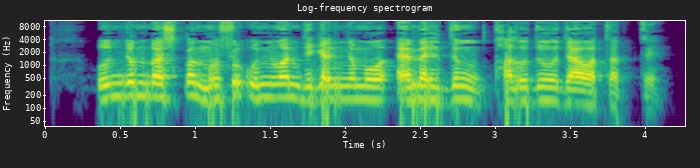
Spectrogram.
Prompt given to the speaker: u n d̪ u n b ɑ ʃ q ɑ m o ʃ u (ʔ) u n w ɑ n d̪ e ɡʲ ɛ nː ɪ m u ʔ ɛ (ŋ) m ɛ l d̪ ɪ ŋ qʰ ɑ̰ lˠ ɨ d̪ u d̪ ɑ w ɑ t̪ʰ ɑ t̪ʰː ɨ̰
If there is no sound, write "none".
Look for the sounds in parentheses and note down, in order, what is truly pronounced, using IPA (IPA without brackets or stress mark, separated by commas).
ʔ, none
